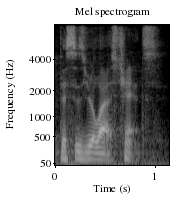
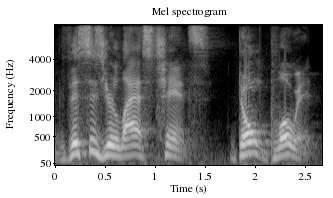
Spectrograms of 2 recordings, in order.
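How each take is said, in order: First: Said in the usual way. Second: Loud, high, slowed yell; aggressive. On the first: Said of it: "a normal scarcity line". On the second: Shown as a demonstration. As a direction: bark it at them like a pushy seller. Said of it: "it just feels aggressive".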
